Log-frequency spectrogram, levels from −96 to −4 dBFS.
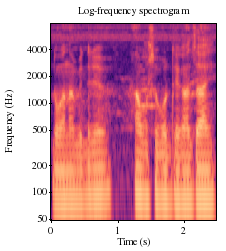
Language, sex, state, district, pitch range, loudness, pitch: Chakma, male, Tripura, Unakoti, 85-95 Hz, -19 LUFS, 90 Hz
